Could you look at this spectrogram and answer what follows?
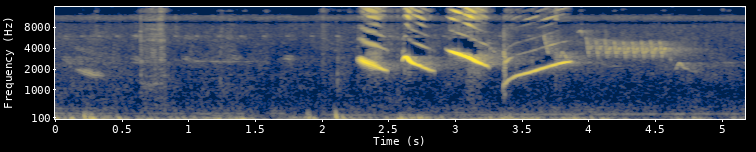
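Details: Wild creamy-bellied thrush song in nature: after a quiet start, a phrase of short slurred whistles falling in pitch, followed by a long upward-sweeping whistle and a soft buzzy trill, over low background rumble.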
